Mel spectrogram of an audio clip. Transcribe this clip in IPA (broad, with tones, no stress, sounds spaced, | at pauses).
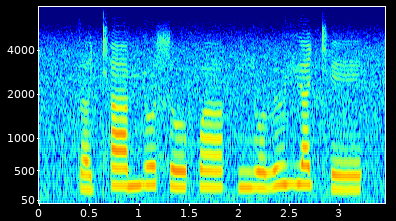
t ʌ˩ cʰ a˦ mʲ o˥ s o˦ f ʌ˦ | ɲ o˨ ð ɯ˥ vʲ a˥ cʰ e˩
